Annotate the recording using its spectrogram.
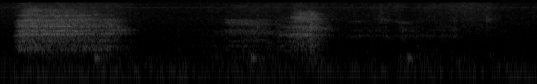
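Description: A woman breathing out hard from exertion, faint: one long exhale at the start and a shorter one a little after two seconds in, over low room hum.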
